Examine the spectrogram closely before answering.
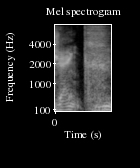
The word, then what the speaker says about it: Cenk: you said it that way, I was like, Cenk. You kind of. I think it's pronounced Cenk.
